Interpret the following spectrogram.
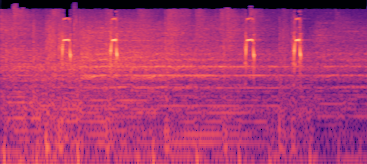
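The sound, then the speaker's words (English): A hairy woodpecker gives four sharp, high-pitched 'peek' calls, loud and clipped, arriving in two spaced pairs over a low, steady background rumble. “Loud and hairy, like a heavy metal band.”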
